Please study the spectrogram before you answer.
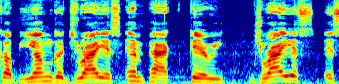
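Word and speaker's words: Dryas: So if you want to look up younger dus impact theory, dryus is spelled dr r y a s.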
